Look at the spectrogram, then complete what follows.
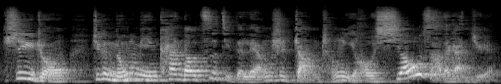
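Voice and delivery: ordinary talk

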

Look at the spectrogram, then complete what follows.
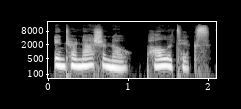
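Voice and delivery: usual speaking voice

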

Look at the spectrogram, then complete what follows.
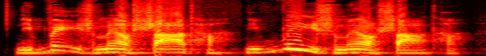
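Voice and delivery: loud, high-pitched confrontation; accusing shout. A narrator's reading. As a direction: yell the demand at him, distraught. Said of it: "冲过来揪住麻子， 叫道". (激动地大声质问)

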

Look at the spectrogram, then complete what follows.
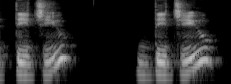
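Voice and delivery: "Did you" blended into "di-joo", rising; questioning "di-joo" as a linking demo; linked "did you". Shown as a demonstration. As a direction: run "Did you" together with a j sound. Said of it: "连读变成之".

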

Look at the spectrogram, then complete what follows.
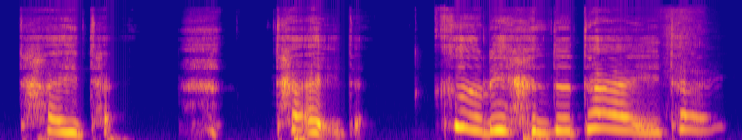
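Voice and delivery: high, crying voice of pity; tearful. A narrator's reading. Maid helping up beaten mistress, tearful. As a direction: sob out sympathy for her. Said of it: "眼泪婆娑".

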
